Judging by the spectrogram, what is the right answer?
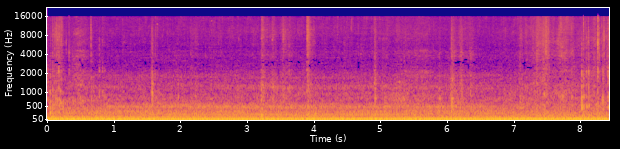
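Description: Steady low rumble of a truck's diesel engine idling, heard from inside the sleeper cab, with a few light clicks and knocks of things being handled.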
